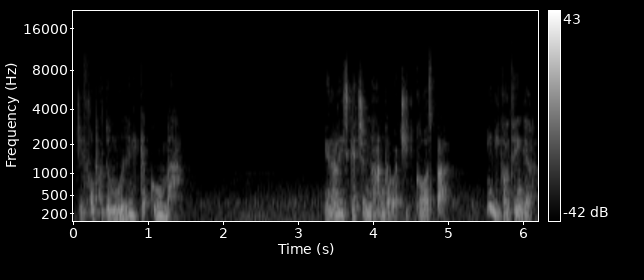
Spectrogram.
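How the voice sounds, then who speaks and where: An actor playing an excitable, gravelly male alien creature babbling in an invented tongue for a video game. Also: a little high, fairly quick, very noisy. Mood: agitated.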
